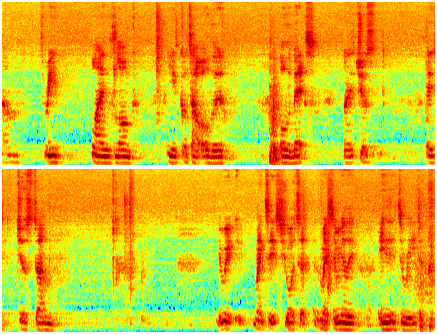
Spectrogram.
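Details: Adult speaker; aphasia.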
